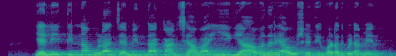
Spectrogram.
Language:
Kannada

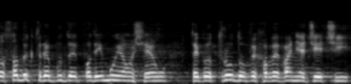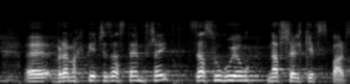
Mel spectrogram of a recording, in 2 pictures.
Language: Polish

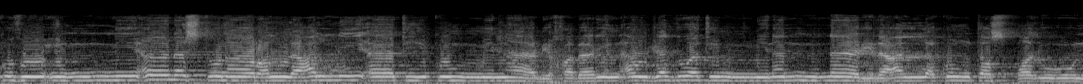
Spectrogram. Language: Arabic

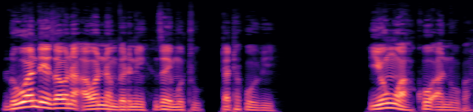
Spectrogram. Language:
Hausa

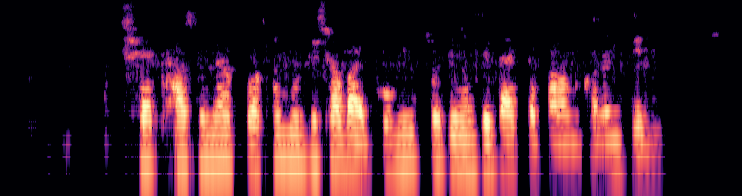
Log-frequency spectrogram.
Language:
Bangla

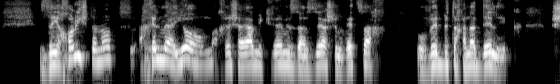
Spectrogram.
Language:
Hebrew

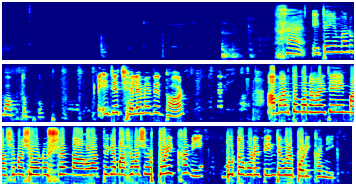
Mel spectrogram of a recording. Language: Bangla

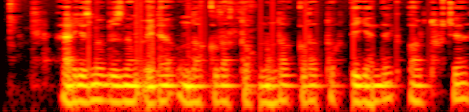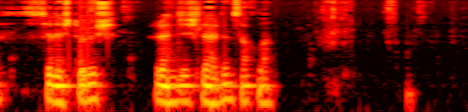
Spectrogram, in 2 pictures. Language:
Uyghur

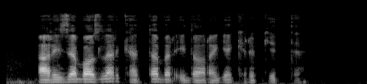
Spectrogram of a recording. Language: Uzbek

